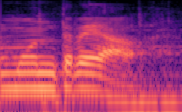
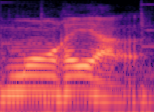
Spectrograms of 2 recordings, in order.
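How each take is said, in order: First: It is pronounced with Indonesian sounds. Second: It is pronounced with French sounds.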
